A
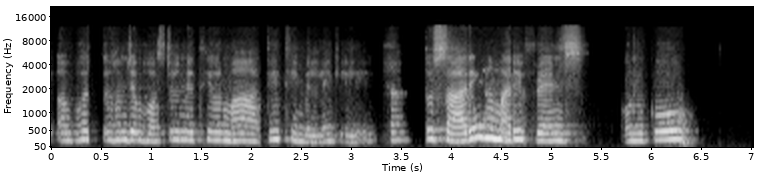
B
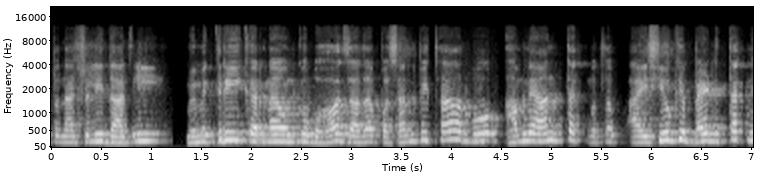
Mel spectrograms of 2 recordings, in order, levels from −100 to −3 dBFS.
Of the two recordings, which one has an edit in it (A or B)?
B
